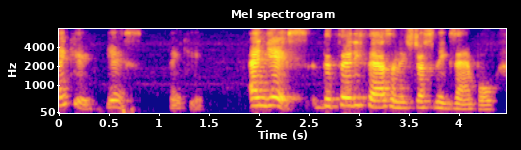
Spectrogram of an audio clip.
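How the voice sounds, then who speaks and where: A woman with an Australian accent talks with lively intonation. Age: 60s. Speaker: property investment specialist. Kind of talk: Q&A at online business meeting. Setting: online video meeting.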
